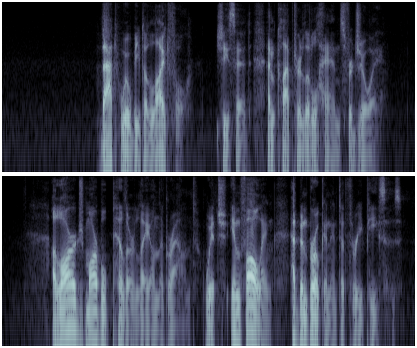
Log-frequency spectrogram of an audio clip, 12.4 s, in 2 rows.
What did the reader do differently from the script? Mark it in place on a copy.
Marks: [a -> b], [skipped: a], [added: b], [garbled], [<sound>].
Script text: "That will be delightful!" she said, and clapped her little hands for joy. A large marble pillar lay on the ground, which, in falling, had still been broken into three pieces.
"That will be delightful!" she said, and clapped her little hands for joy. A large marble pillar lay on the ground, which, in falling, had [skipped: still] been broken into three pieces.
